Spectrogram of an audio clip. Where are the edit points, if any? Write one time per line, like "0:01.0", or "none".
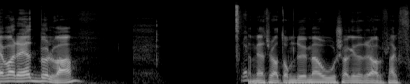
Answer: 0:02.5

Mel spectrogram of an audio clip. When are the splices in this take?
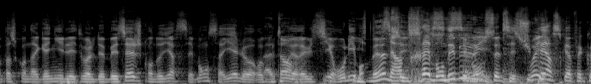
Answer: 0:03.7
0:05.0

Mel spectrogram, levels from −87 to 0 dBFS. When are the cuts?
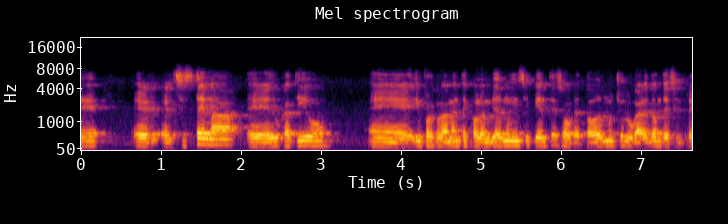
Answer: none

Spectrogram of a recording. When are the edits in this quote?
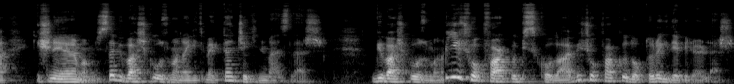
0:04.4

